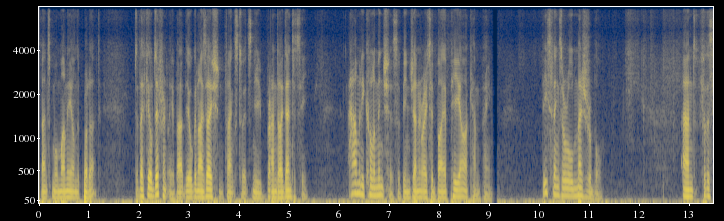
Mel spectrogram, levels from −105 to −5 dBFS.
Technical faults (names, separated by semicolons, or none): short concealed packet loss; burst of packet loss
